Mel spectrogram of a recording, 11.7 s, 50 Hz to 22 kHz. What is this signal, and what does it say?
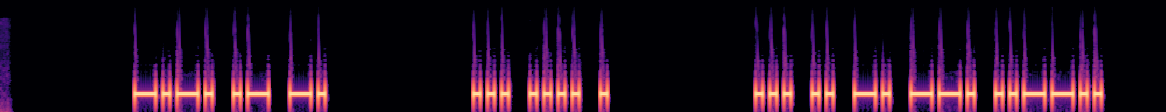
Morse code, heard as a keyed tone, about 17 wpm, 700 Hz. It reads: CAN SHE SING?
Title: 3x Word-Spacing - Sentences from Top 400 Words - 17wpm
